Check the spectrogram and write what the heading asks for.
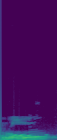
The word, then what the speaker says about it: row: When you talk about a conflict or a dispute, you say row, row, not row. Domestic row, no. Domestic row, yes.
